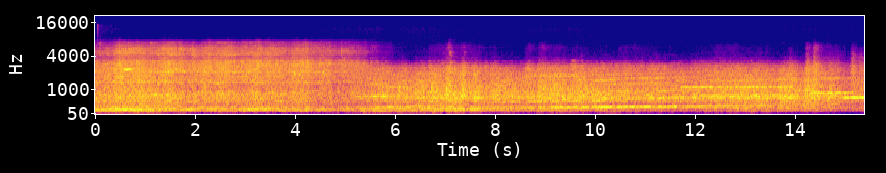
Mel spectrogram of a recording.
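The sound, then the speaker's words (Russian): A tram pulling away: a loud, continuous rolling rumble with a broad rushing hiss that stays steady throughout. “Двери закрываются. Трамвай уезжает.”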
